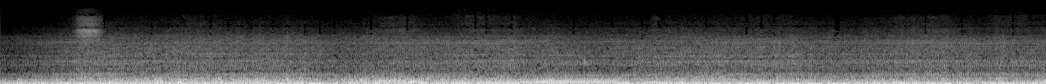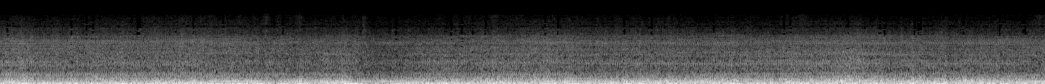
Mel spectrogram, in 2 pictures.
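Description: A motorcycle engine hums steadily close by, rising and falling in pitch.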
